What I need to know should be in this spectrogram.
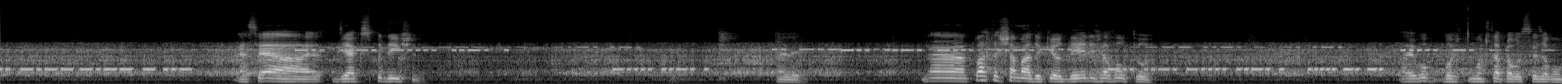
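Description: Static hisses from a radio receiver.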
